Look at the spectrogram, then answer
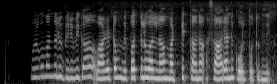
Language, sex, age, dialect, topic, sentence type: Telugu, female, 18-24, Utterandhra, agriculture, statement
